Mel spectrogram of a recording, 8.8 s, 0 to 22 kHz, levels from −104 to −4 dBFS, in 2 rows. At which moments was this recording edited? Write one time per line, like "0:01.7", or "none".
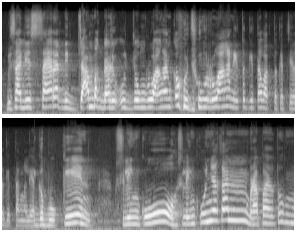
0:04.9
